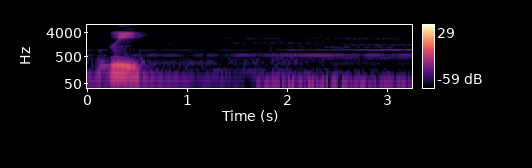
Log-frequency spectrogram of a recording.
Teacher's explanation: It starts out with u, and then it morphs into e.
